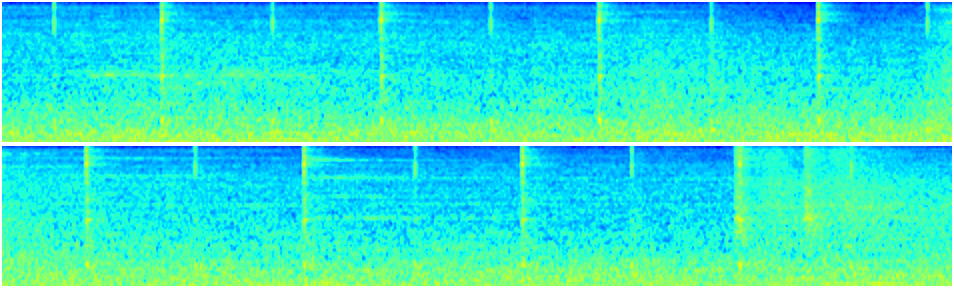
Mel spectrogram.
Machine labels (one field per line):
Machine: valve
